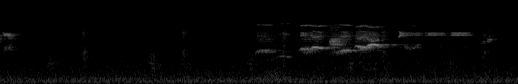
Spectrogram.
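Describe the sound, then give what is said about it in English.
Faint ticking gives way to a burst of chirpy, tweeting birdsong from a bird clock marking 8 o'clock, a few seconds of bright whistled calls with no talking. “Oh, there's my clock.”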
